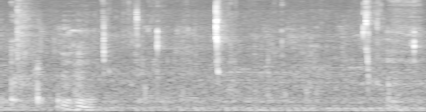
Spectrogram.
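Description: Close, quiet crunching and chewing of roasted earthstar mushrooms, crunchy outside and soft inside, with soft crisp bites and wet mouth sounds, no talking.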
